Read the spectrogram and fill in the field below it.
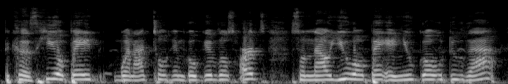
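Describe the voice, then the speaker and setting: A young adult woman, a youth pastor, telling an excitable, chatty testimony sermon to young people and saying "like" a lot. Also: mid-range voice, normal speed, rough recording. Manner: excitable, chatty storytelling full of "like".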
